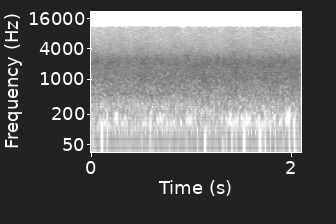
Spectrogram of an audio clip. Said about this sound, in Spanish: ¿Cuántos dan un aplauso fuerte al Señor?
